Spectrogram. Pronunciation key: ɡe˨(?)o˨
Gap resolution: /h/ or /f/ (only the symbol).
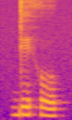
h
